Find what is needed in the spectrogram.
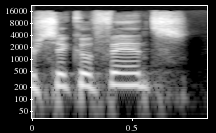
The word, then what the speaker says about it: sycophant: I'm like how you guys are Sixer sycophants. Is that how you pronounce it, Taylor? Sycophant? – Yes.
